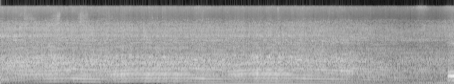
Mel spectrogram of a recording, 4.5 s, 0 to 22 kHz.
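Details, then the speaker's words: Honda Beat 2021 scooter after its final gearbox ratio gears, damaged by oil mixed with water and dirt, were refitted and refilled with oil: revved after reassembly, a smooth even rise and fall with no grinding or whine. Gearbox now smooth. "oke jadi Sudah halus semua ya teman-teman"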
